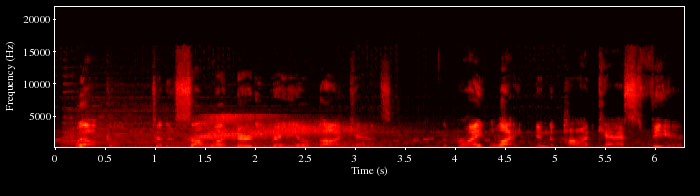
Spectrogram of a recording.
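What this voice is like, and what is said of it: Great announcer voice. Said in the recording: “Doesn't ... have a great voice? He really has a great announcer voice.”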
